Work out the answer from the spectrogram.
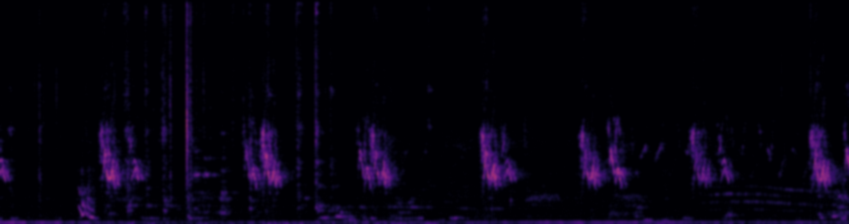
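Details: Female grey francolin giving repeated harsh, high, grating call notes, roughly one a second, with a steady low electrical hum beneath and a few faint clicks.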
